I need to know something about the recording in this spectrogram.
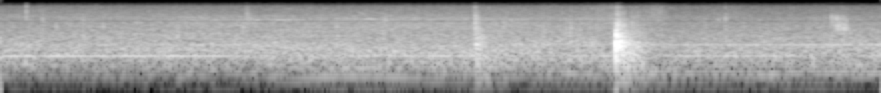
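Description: Steady outdoor background hiss with a faint hum, broken by a small click and then one sharp knock about three seconds in.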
